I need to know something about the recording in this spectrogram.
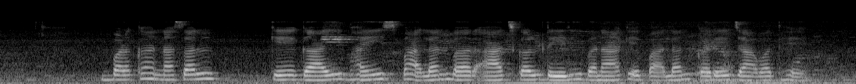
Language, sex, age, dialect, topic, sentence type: Chhattisgarhi, female, 41-45, Eastern, agriculture, statement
